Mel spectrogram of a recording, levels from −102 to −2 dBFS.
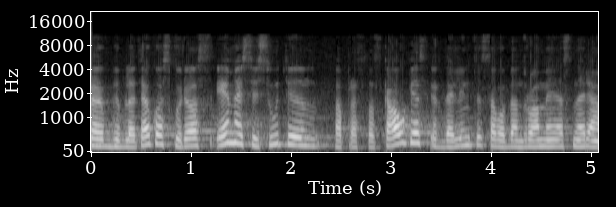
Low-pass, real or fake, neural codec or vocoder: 10.8 kHz; real; none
